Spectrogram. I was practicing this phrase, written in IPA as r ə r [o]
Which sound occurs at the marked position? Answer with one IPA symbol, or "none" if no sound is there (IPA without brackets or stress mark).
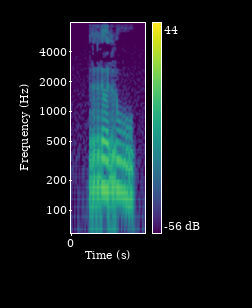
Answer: u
